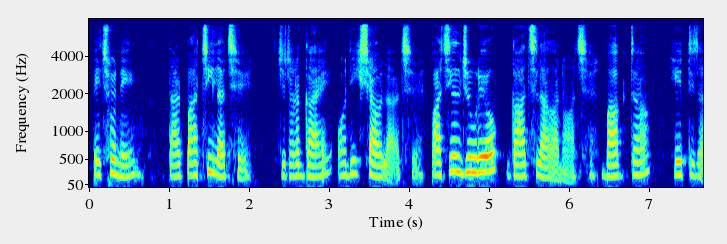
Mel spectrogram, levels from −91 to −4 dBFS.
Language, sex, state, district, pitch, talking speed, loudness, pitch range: Bengali, female, West Bengal, Kolkata, 215 Hz, 135 wpm, -36 LUFS, 200-235 Hz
